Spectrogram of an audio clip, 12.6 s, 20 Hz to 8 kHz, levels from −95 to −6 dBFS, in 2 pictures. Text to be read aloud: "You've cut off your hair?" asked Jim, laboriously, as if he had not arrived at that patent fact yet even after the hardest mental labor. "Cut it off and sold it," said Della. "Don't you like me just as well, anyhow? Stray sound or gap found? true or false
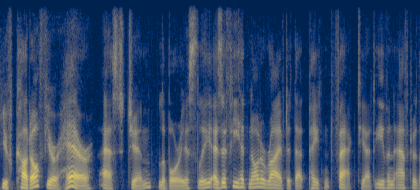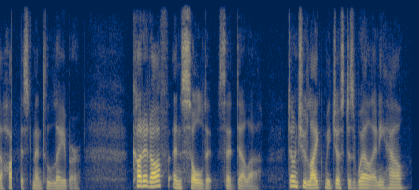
true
